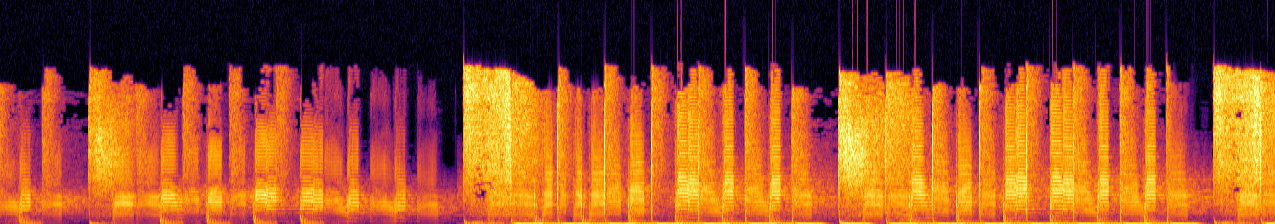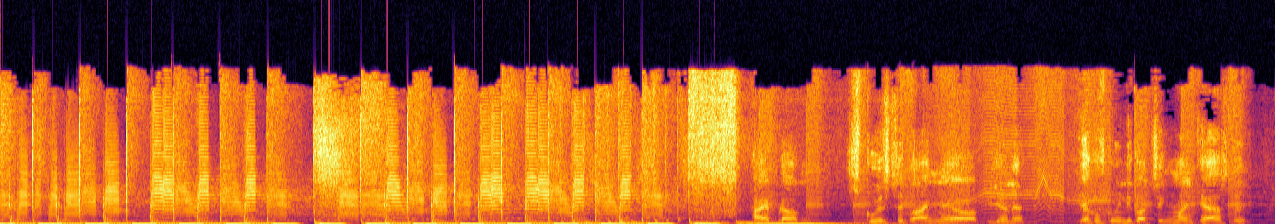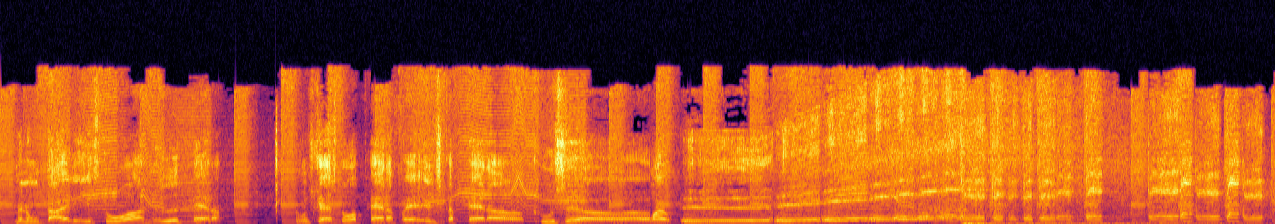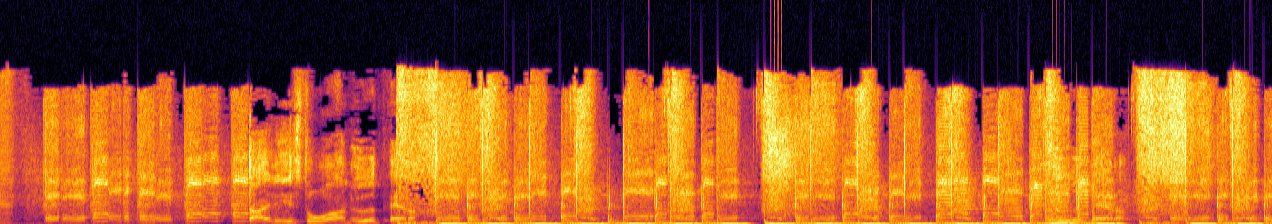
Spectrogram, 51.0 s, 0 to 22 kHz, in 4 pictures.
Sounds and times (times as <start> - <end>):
Music: 0.0 - 50.9
Speech: 20.2 - 23.0, 23.6 - 27.7, 28.5 - 33.4, 40.8 - 42.5, 48.7 - 49.6.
